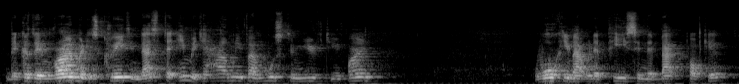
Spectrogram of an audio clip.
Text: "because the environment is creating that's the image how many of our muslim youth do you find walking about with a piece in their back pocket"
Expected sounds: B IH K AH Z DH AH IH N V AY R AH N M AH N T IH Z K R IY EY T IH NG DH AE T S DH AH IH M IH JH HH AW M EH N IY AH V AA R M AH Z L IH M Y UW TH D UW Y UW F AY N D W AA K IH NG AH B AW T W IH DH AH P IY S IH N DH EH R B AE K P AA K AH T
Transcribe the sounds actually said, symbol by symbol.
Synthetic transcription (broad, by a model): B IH K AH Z DH AH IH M V AY R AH M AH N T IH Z K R IY EY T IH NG DH AE T S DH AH IH M IH JH HH AW M EH N IY AH V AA M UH S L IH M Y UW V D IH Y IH F AY N D W AA K IH NG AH UH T W IH DH AH P IY S IH N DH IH B AE K P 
